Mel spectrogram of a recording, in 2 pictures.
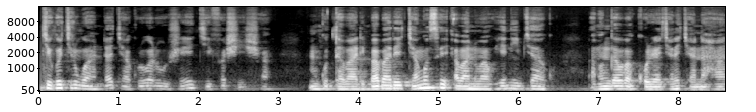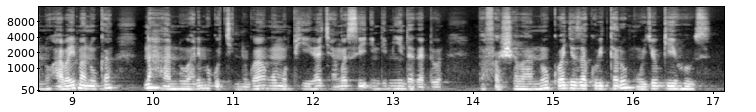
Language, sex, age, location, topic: Kinyarwanda, female, 25-35, Huye, health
